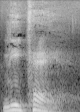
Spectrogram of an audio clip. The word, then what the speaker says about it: Nike: And I'm not trying to be funny here, but the Greek word for victory in 1 John chapter 5, verse 4 is Nike, or pronounced Nike. Nike.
